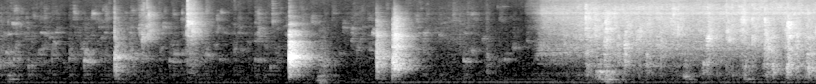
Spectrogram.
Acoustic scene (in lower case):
restroom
